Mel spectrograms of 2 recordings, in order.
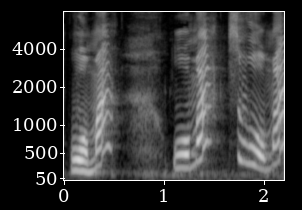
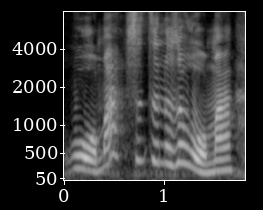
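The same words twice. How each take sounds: First: Shouted, much higher and louder, in disbelief. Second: Higher, raised disbelieving cry; loud shout. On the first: Student shouting at the senior who picked her in the lottery, loud disbelieving shout. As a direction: yell it out, stunned that it's you. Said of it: "我就很大声的喊说". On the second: Student retelling her shocked cry when her number came up, raised surprised call. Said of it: "我就真的很大声的喊说". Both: Retold or imitated.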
